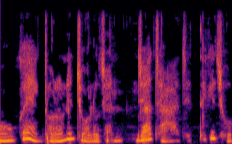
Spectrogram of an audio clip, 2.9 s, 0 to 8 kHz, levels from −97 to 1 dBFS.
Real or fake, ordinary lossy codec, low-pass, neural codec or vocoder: real; none; 7.2 kHz; none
